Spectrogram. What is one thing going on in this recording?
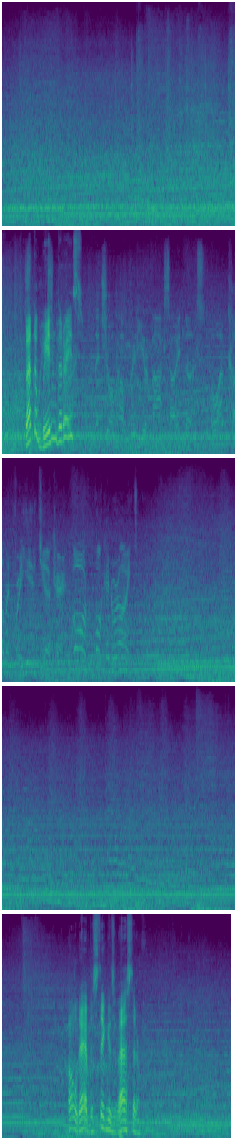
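Racing car engines drone steadily.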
